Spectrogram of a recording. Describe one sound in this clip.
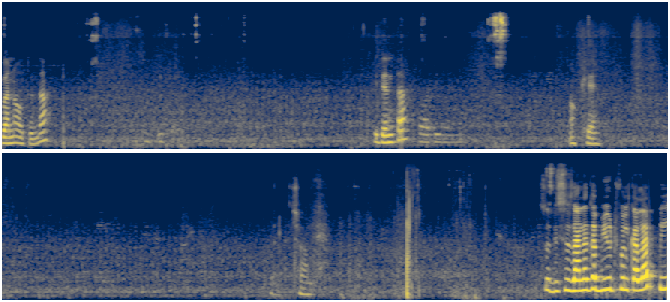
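Fabric rustles as a woman handles and drapes a sari.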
